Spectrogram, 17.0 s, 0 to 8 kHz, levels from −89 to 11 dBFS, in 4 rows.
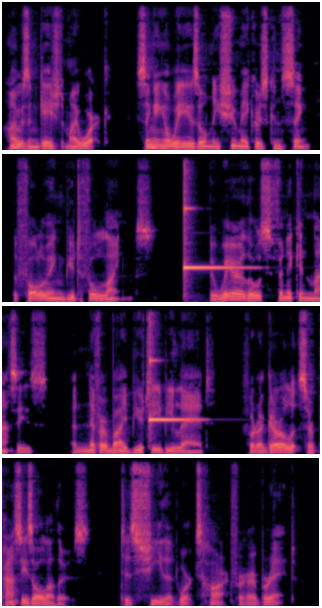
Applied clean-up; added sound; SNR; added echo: classical method spectral subtraction.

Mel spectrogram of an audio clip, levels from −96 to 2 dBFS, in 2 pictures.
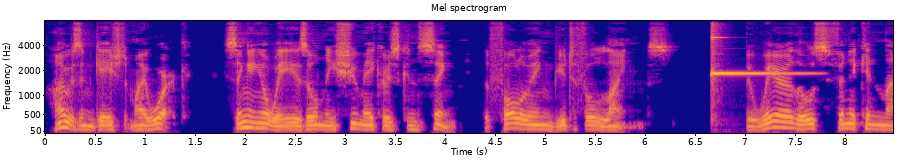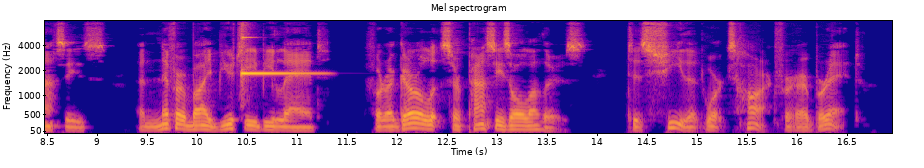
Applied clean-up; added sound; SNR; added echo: classical method Wiener filter.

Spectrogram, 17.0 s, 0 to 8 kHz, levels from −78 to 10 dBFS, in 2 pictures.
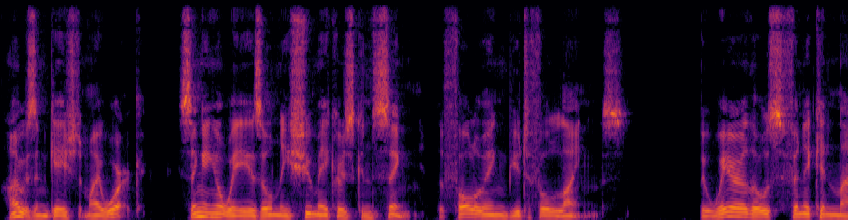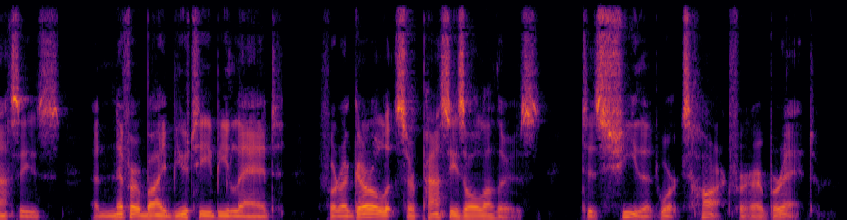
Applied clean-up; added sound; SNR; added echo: none; none; none; none.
